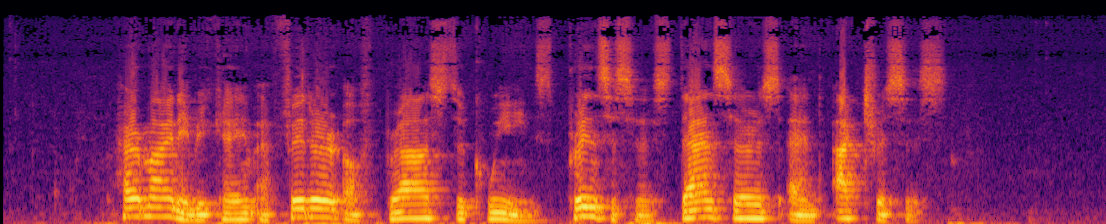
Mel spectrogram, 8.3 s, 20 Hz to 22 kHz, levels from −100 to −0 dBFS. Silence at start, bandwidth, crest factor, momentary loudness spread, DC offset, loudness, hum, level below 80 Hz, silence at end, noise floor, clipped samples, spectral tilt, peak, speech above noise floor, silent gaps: 0.75 s; 16 kHz; 14 dB; 7 LU; under 0.1%; -14 LUFS; none; -40 dBFS; 0.9 s; -50 dBFS; under 0.1%; -6.5 dB/octave; 0 dBFS; 37 dB; none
